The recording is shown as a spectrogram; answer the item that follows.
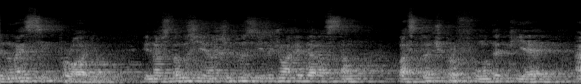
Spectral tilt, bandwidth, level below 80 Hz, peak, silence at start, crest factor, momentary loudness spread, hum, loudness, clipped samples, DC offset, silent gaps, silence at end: -6.5 dB/octave; 13.5 kHz; -60 dBFS; -8 dBFS; 0 s; 16 dB; 5 LU; none; -25 LUFS; under 0.1%; under 0.1%; none; 0 s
